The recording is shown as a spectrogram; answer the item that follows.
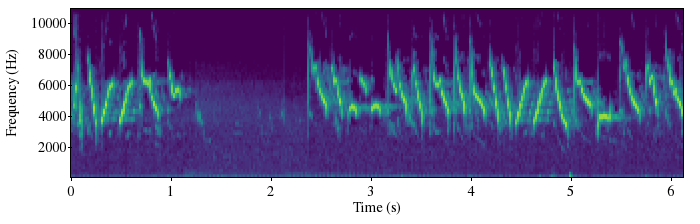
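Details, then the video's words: Oriental white-eye lure song: a high, twittering warble of rapid sweet chirps, a short burst, then a longer run after a brief pause, with a faint low rumble beneath. "Suara pikat pleci masteran"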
